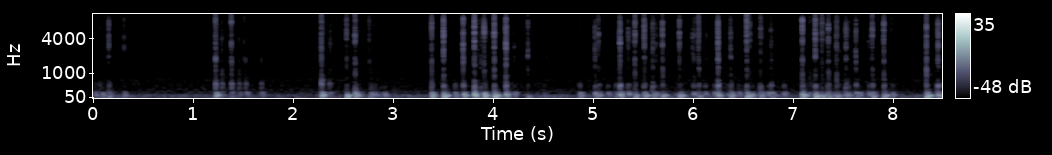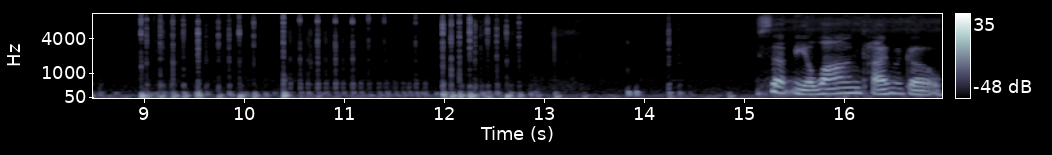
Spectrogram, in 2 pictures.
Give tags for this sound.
laptop
type
typing

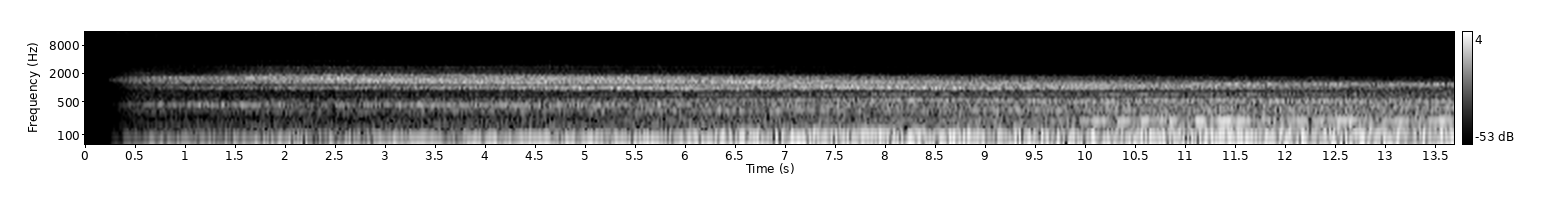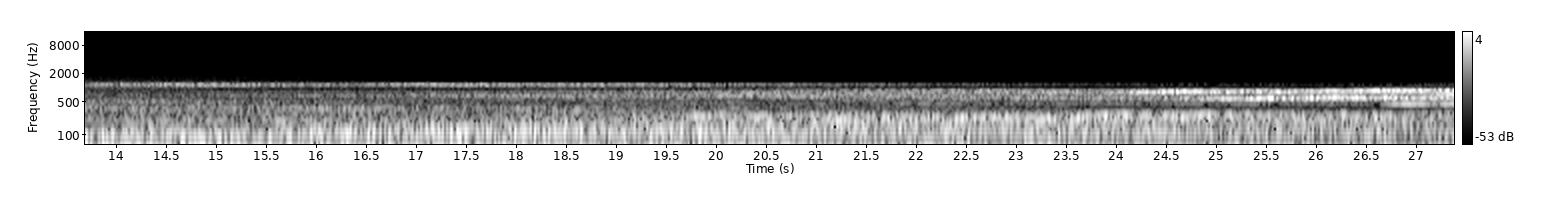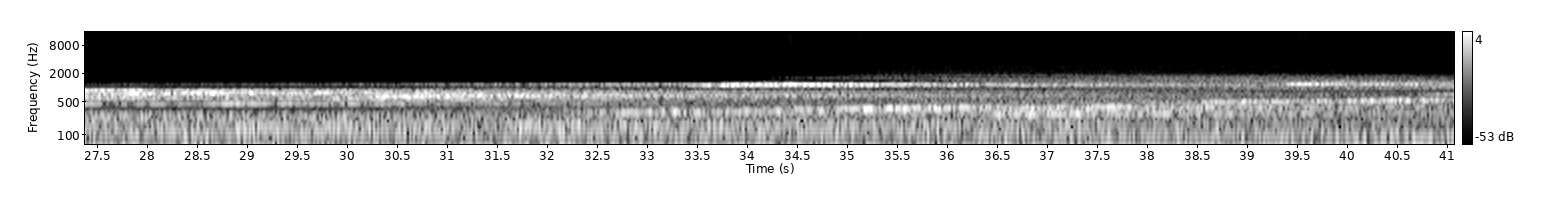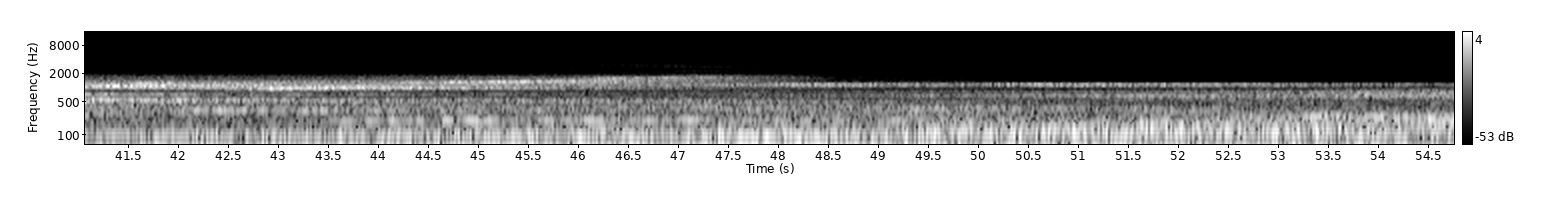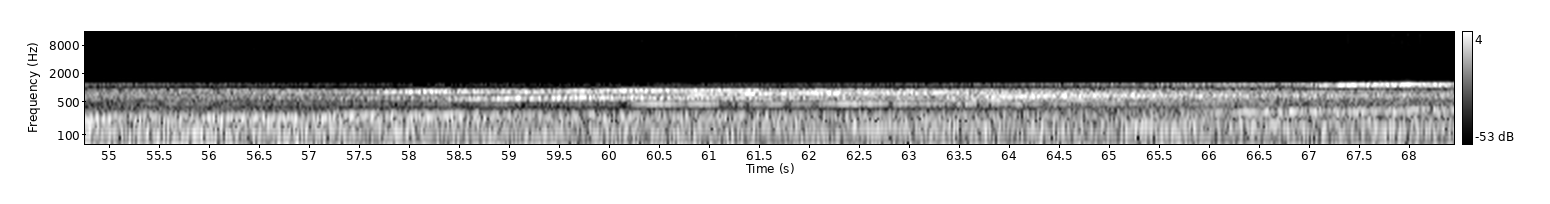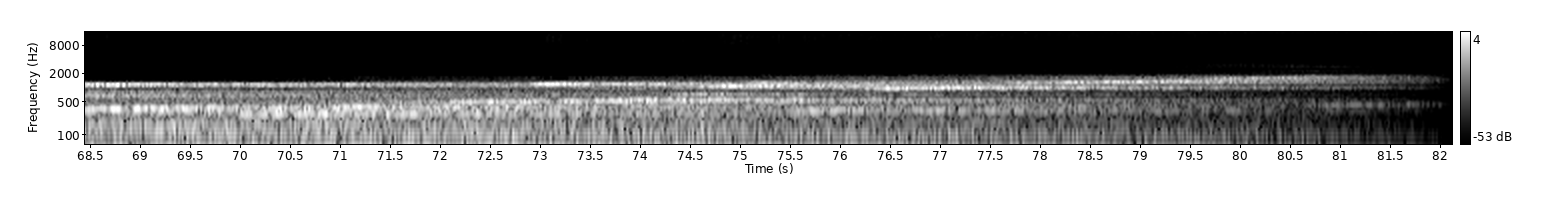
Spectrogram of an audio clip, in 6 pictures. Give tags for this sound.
distant
brown
limbic
reverb
mist
texture
ambient
drone

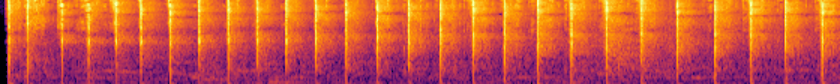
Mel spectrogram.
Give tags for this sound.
Binquenais
France
La
Mardoch
my
Rennes
scissors
sound

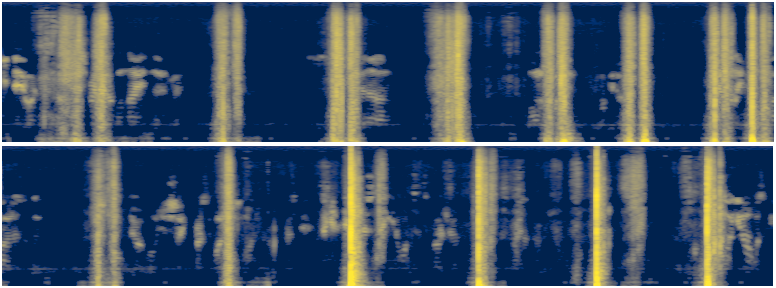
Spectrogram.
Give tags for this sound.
boxing
gloves
grabbing
impact
impacts
punching
skin

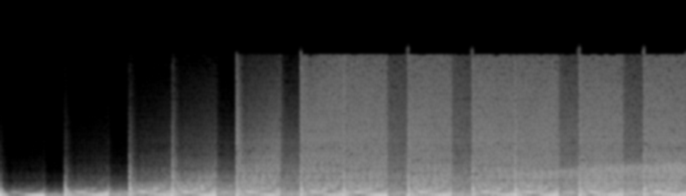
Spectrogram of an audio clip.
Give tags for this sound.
trance
techno
dance
Cutoff

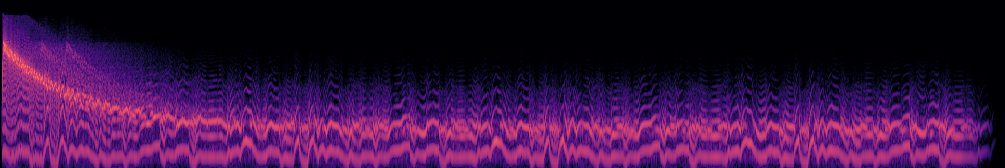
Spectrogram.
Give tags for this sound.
abstract
digital
electromechanics
electronic
future
glitch
machine
mechanical
robotics

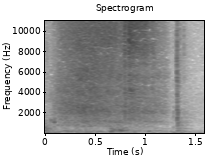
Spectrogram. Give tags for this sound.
opening
windows

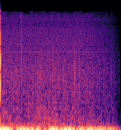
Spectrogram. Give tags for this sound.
historical
vintage
response

